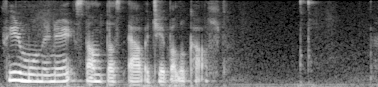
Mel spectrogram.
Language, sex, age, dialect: Faroese, female, 15-35, Norðuroyggjar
